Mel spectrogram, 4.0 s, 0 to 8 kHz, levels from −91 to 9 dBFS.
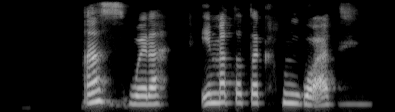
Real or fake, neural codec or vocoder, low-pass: fake; codec, 16 kHz, 4 kbps, X-Codec, HuBERT features, trained on balanced general audio; 7.2 kHz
